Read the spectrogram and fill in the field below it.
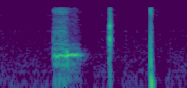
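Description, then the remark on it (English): A faint phone notification: a short buzzy electronic tone, then two quick sharp blips spaced about half a second apart, with no talking around them. “My phone is making some noises.”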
